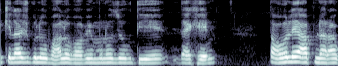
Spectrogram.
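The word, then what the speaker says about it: ت: সঙ্গে লাগিয়ে উচ্চারণ করব, তা। তো তা হরফটি আমরা জিহ্বার আগা সামনের উপরে দুই দাঁতের গোড়ার সঙ্গে লাগাবো, এরপর সুন্দর করে উচ্চারণ করব, তা।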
